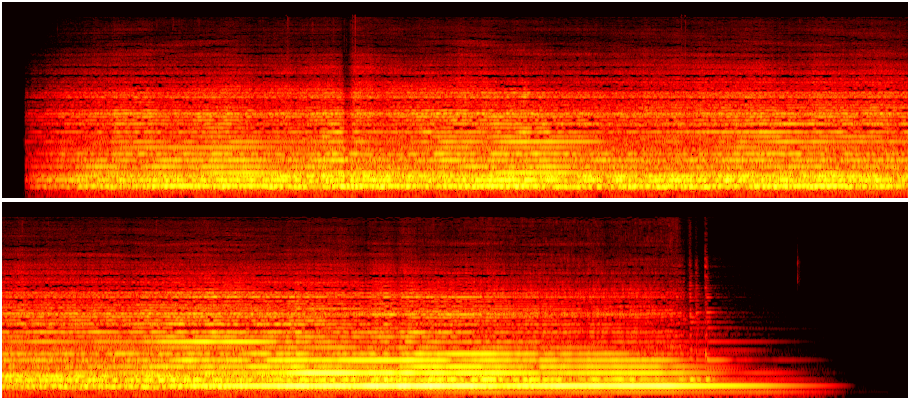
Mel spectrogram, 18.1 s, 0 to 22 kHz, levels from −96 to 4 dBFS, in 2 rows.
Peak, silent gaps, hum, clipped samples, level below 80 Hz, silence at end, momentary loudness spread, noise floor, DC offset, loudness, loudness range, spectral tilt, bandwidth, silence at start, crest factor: 0 dBFS; none; none; under 0.1%; -56 dBFS; 1.2 s; 12 LU; under -90 dBFS; under 0.1%; -16 LUFS; 9 LU; -6.5 dB/octave; 6 kHz; 0.35 s; 16 dB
